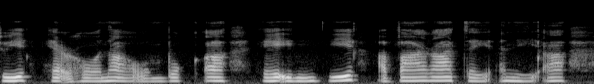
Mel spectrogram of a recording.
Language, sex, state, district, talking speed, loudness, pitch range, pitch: Mizo, female, Mizoram, Aizawl, 170 wpm, -17 LUFS, 155-170 Hz, 165 Hz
